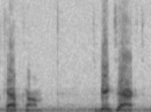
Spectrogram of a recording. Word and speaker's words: Capcom: cap calm that's right just to say it right it's Capcom to be exact it's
